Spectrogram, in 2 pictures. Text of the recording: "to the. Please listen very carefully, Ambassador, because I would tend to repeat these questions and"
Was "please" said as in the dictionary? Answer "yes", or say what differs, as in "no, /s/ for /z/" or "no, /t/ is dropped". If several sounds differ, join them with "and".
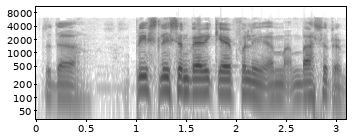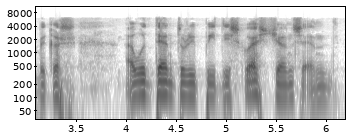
no, /s/ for /z/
